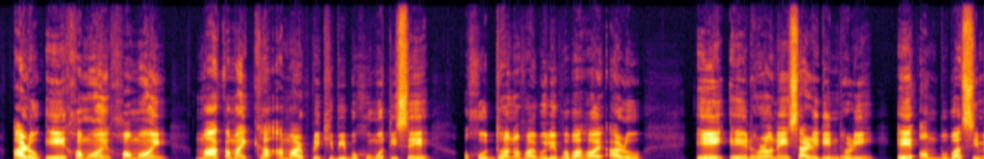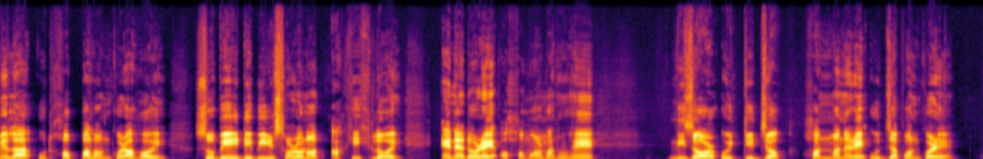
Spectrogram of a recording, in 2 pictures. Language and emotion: Assamese, neutral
